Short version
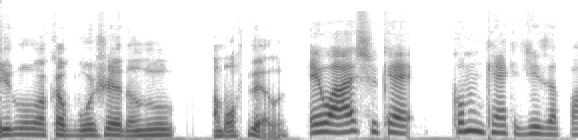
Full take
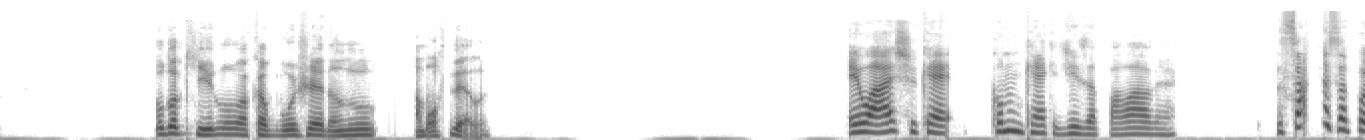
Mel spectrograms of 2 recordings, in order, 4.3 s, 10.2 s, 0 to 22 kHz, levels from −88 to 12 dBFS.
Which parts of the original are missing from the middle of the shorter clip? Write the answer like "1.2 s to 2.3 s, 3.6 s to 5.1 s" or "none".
3.7 s to 6.3 s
